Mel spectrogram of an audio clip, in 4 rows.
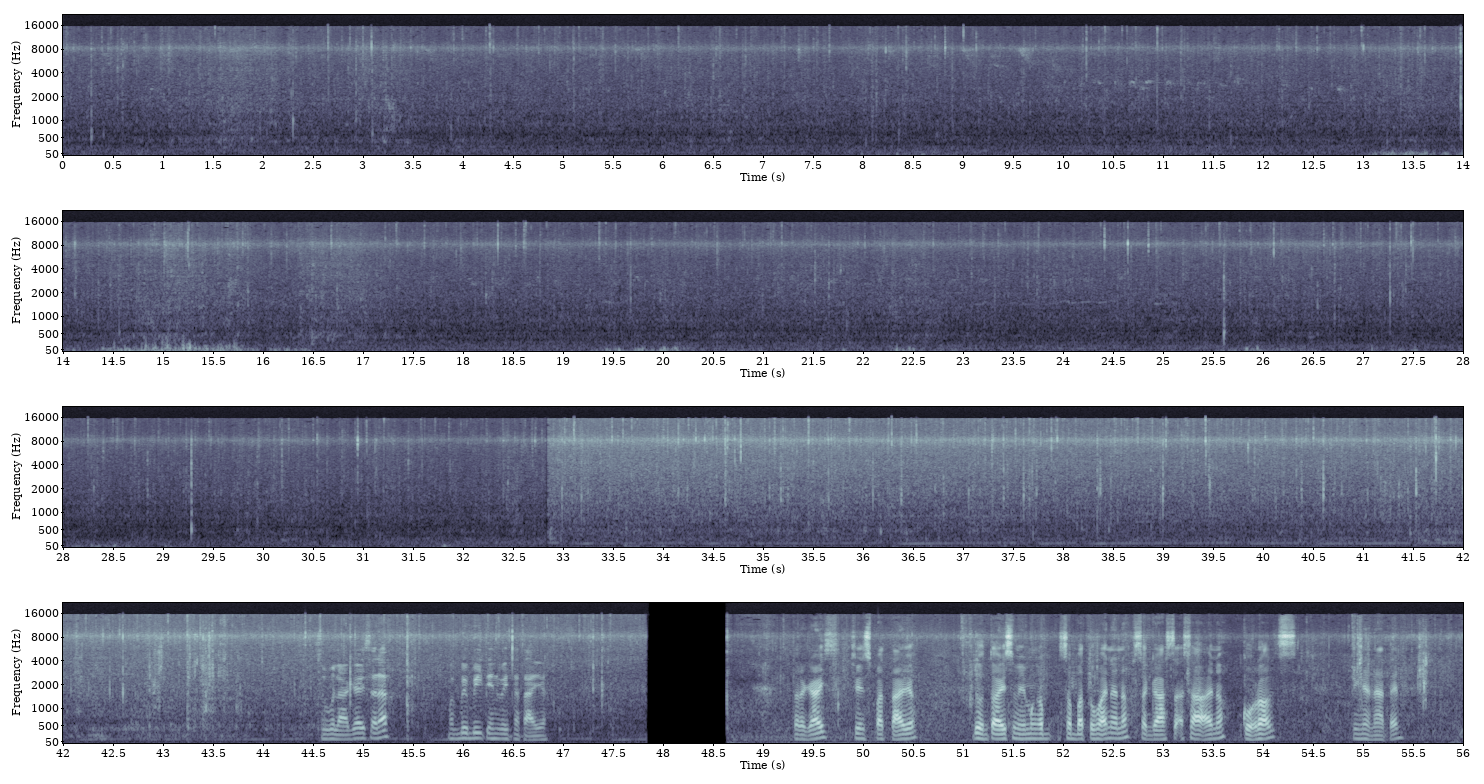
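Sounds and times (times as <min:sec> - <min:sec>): rain falling: 0:00.0 - 0:47.8, 0:48.7 - 0:56.0
raindrop ticks: 0:02.2 - 0:14.4, 0:17.2 - 0:47.8
low rumbles: 0:48.6 - 0:56.0.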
